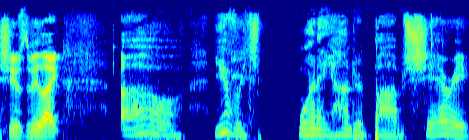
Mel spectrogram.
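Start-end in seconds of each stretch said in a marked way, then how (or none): 1.2-4.7 put-on sultry, sexy phone voice, much slower. Speaker retells calling a phone line at work, imitating a sexy phone voice. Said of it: "listen to the sexy voice of the lady".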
